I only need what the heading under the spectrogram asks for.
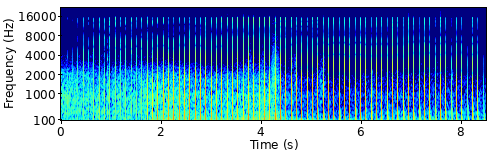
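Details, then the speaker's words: Land Rover parking sensor during fault finding: crisp, perfectly even ticking about three clicks a second as the sensor sends ultrasonic pulses; this sensor is working normally. "so I really really hope you could hear that clicking so that's basically how the sensor works is a serer it clicks it sends that Soundwave that Soundwave hits the obstacle comes back to the sensor and the sensor detects that return"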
